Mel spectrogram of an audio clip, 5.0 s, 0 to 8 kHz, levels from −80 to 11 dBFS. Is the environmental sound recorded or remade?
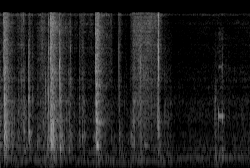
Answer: remade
